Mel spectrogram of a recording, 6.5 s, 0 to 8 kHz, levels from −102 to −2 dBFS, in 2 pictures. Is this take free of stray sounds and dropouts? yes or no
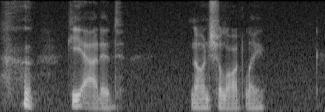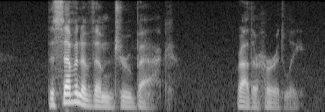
yes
